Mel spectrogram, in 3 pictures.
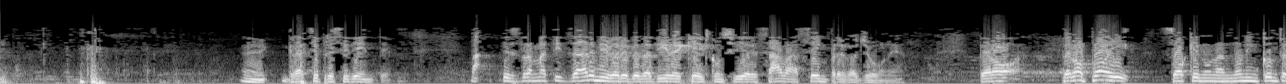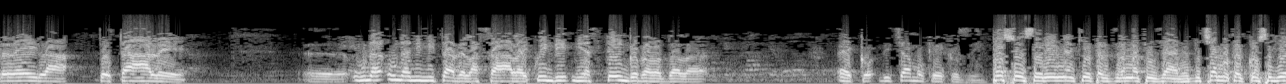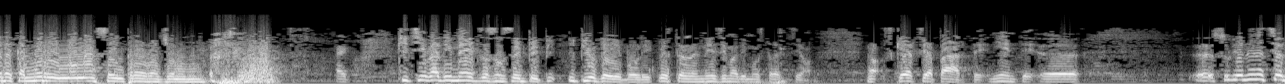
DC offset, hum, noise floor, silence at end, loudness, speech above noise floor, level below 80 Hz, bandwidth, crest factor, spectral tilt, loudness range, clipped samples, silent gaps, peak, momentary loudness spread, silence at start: under 0.1%; none; -35 dBFS; 0 s; -7 LUFS; 29 dB; -26 dBFS; 11 kHz; 8 dB; -7.5 dB/octave; 7 LU; 3%; none; 0 dBFS; 13 LU; 0 s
